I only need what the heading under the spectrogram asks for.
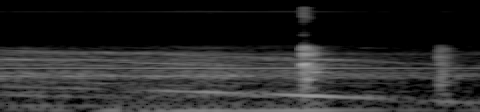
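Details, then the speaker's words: Commercial treadmill induction motor used on a bandsaw, after a first-time bearing replacement, run unclamped on the bench via VFD and slowly ramped up: clean, steady hum shifting in pitch, no rattle or grinding; normal motor run. "I know you didn't hear it before but that is so much better"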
